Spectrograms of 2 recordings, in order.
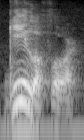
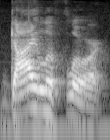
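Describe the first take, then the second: First: The name is said with French pronunciation. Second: The name is said with English pronunciation.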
